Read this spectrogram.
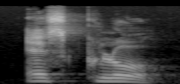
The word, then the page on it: esclop: provençal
